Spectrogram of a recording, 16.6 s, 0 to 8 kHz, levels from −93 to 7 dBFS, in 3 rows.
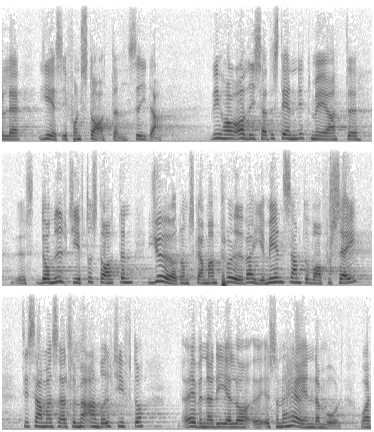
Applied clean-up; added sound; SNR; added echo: none; none; none; none.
